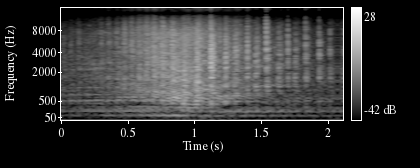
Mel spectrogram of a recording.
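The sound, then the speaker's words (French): A small two-stroke engine buzzes steadily at a high, sharp pitch, its rapid rattling pulses filling the short clip with no talking. “C'est très aigu, c'est très pointu, c'est un son vraiment tout à fait particulier le deux temps.”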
